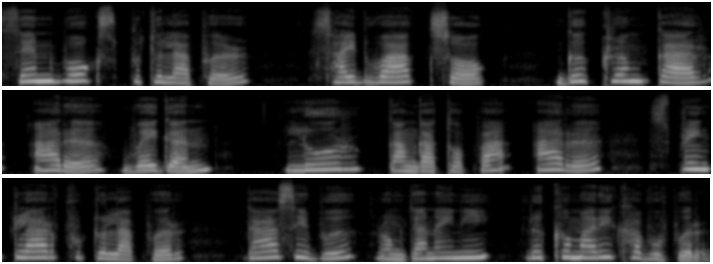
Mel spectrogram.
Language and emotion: Bodo, neutral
